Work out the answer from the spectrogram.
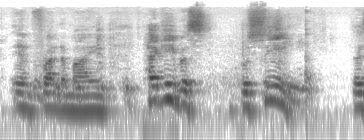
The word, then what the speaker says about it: Busceni: I am here with a very special guest and friend of mine, Peggy Busceni. Did I say it right? Busceni, Busceni. Okay, I got it right. Woo! My goal today was to pronounce your last name correctly before the end of the show.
